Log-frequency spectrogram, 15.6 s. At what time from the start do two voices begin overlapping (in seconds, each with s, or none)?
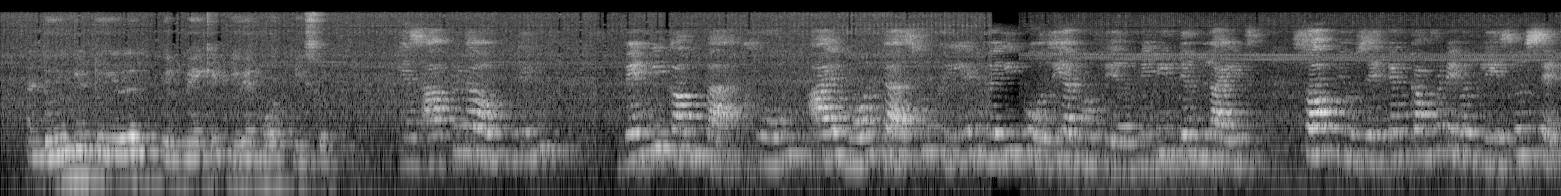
none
